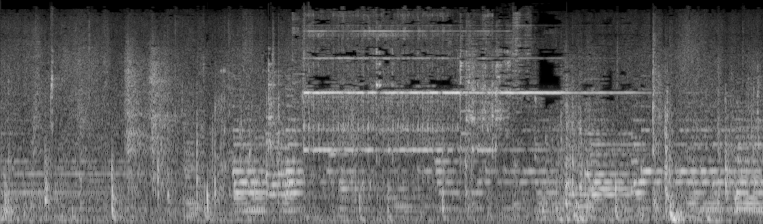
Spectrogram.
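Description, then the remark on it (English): A shrill bell-like telephone ring, the railroad caller calling a train engineer, starts about three seconds in and keeps ringing steadily, a bright high-pitched rattling tone over a busy, clattering background. “Who is that calling you on the telephone, Papa?”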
